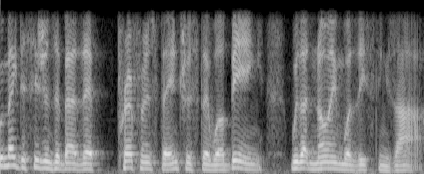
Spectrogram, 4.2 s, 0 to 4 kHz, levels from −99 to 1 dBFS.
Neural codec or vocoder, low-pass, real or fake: none; 3.6 kHz; real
